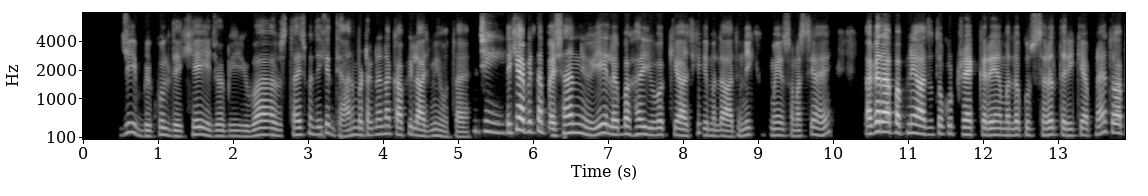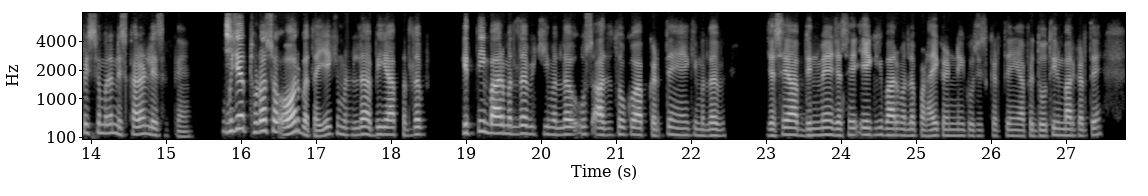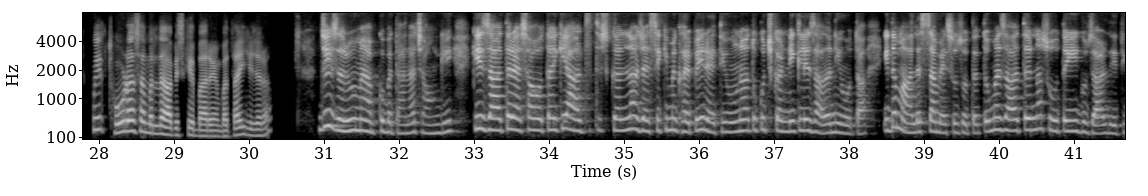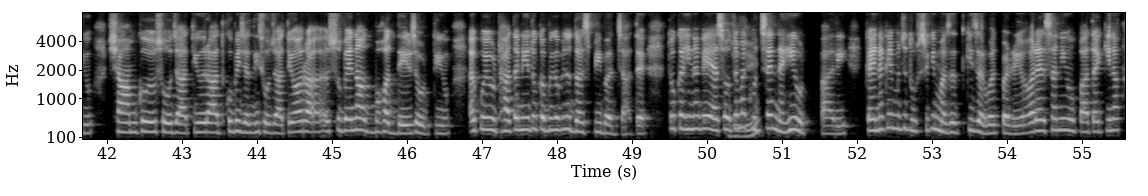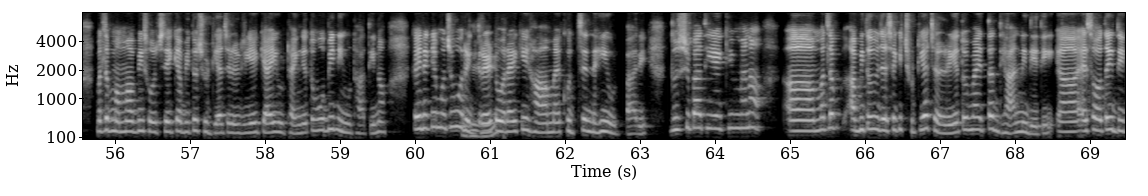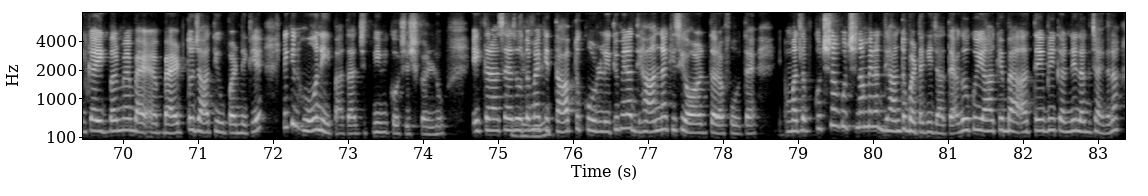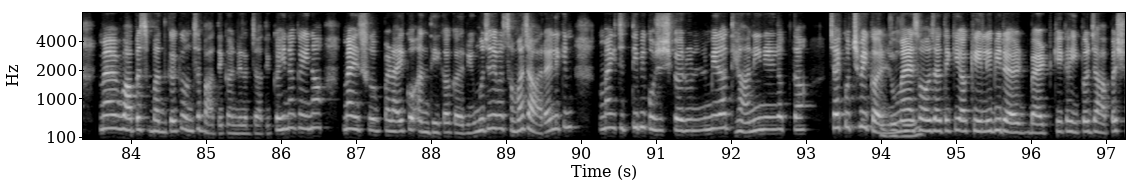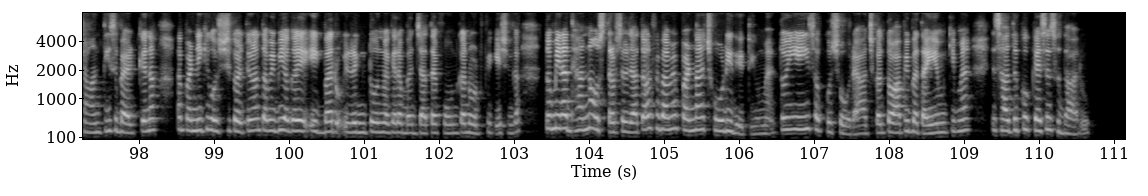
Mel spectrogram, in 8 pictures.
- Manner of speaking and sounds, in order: in English: "ट्रैक"; in English: "रिग्रेट"; in English: "रिंगटोन"; in English: "नोटिफ़िकेशन"
- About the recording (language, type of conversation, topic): Hindi, advice, मैं अपनी दिनचर्या में निरंतरता कैसे बनाए रख सकता/सकती हूँ?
